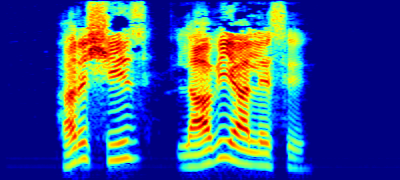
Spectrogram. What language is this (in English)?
Wadiyara Koli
